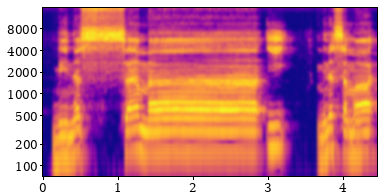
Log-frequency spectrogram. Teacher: من السماء، یہ میم کے اوپر زبر ہے اور الف سے پہلے زبر یہ ہے اور اس کے الف کے اوپر یہ مد ہے تو یہاں پہ 4 یا 5 حرکت کریں گے کیونکہ یہ مد واجب ہے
